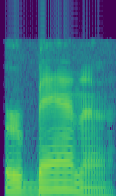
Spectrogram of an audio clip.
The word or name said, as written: Urbana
